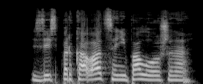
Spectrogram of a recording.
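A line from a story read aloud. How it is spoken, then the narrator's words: Irritated barking. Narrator (Russian): раздраженно рявкает тот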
